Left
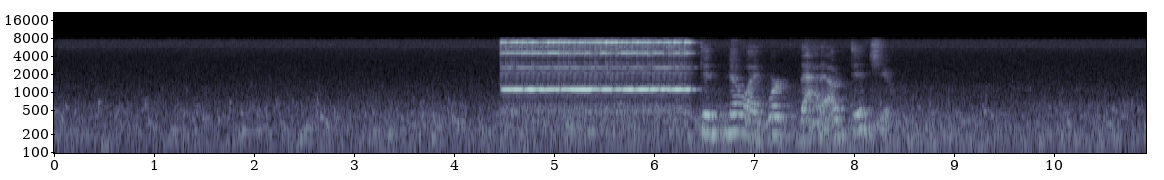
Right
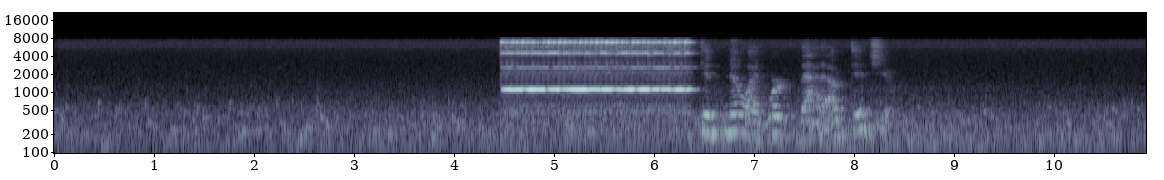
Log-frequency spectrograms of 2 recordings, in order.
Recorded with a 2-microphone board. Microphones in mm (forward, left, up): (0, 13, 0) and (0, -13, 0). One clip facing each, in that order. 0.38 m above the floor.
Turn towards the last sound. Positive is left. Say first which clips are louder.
# even
turn(degrees=30)  # may be behind; listen again after turning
